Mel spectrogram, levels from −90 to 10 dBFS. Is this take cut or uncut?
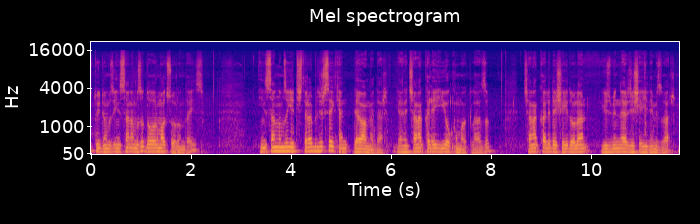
cut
